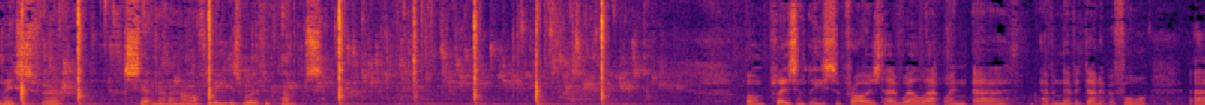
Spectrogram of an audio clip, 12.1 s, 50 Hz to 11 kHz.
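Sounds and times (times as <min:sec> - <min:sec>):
hand pump clicking: 0:00.0 - 0:06.7
oil being pumped: 0:00.0 - 0:07.0.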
